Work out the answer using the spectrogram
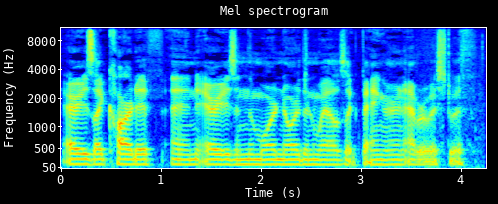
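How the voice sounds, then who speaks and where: A man's voice: mid-range voice, monotone, brisk, vocal fry, fairly bright tone. A young man from Minnesota, an exchange student explaining his studies earnestly in a radio interview. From Minnesota, United States. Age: young adult.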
